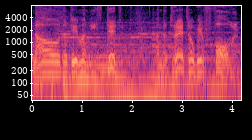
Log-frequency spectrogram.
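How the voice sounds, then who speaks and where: Old warrior leader: defiant, gravelly, slow and expressive, somewhat raised pitch. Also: male voice. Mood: scornful, threatening. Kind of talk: video game cutscene acting. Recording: music under the voice.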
